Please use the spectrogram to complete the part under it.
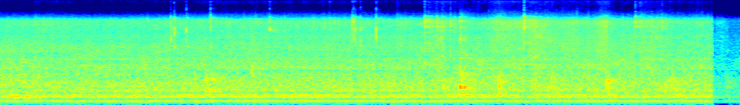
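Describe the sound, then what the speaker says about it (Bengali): Drumstick vegetables cooked with ginger paste fry in a pan with a steady soft sizzle, with occasional light scrapes of stirring and a faint fan-like hum underneath, close and quiet, with no voices. "আমি আদা বাটাটা দিয়ে দিলাম দিয়ে এখন ভালো করে আমি কষাতে থাকবো"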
